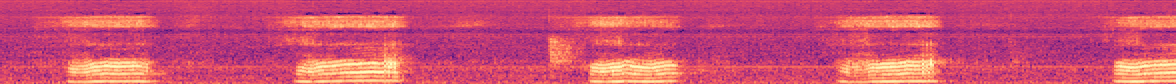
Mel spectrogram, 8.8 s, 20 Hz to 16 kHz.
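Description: Regular tonal, whistling snores about every two seconds, roughly 30 a minute, in a quiet room; snoring in a flat-faced dog.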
